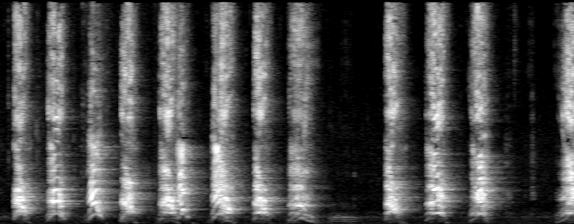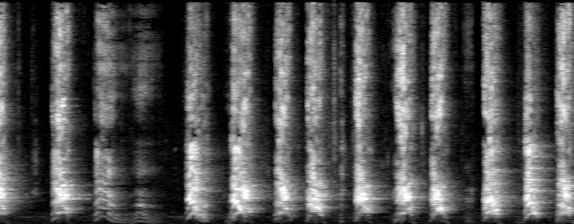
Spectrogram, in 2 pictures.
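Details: Two small Keeshond puppies talking to each other in high, yappy barks that follow each other quickly. The barks pause briefly near the middle, where a soft low whine is heard, then resume in a steady run.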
